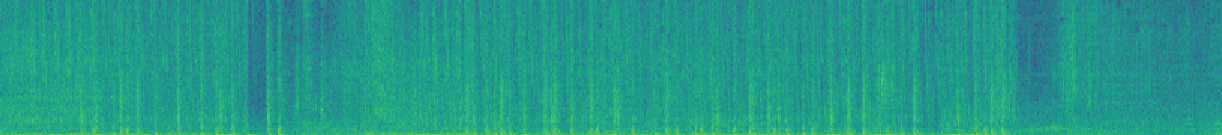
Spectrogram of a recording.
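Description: A monster growls and roars up close.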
